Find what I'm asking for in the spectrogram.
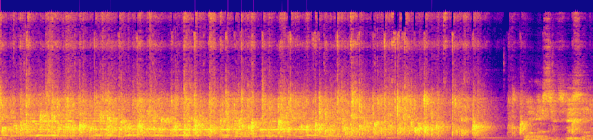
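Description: A church congregation claps and ululates together, a dense, loud, continuous wash of hands with high trilling voices running through it, briefly dipping near the end before surging again.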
